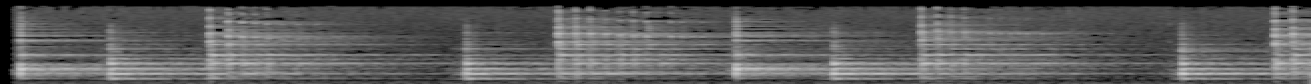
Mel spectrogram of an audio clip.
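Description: String instruments played pizzicato: short phrases of plucked notes, each note starting sharply and ringing away, with brief lulls between phrases.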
